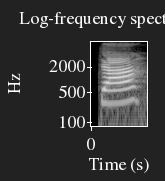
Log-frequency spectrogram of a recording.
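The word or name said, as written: จ๊ะ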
